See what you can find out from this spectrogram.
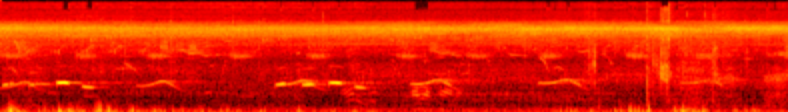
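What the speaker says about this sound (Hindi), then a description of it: "ये वो पक्षी के मैं बहुत करीब आ गया हूँ। ये आवाज़ मैंने पहली बार सुनी है" A bird that is not a cuckoo calls repeatedly from close by in a forest, giving short, warbling, rising-and-falling notes in bursts while someone talks over it.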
